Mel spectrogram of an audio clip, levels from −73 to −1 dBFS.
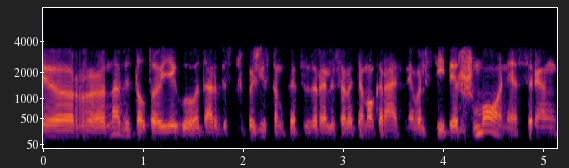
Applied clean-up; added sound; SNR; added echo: none; none; none; none.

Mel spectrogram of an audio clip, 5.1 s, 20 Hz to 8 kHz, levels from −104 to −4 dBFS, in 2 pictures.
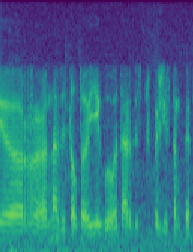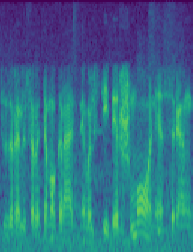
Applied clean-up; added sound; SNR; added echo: none; Bird vocalization, bird call, bird song; 18 dB; none.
